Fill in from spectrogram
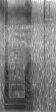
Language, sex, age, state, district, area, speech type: Gujarati, male, 30-45, Gujarat, Surat, urban, read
